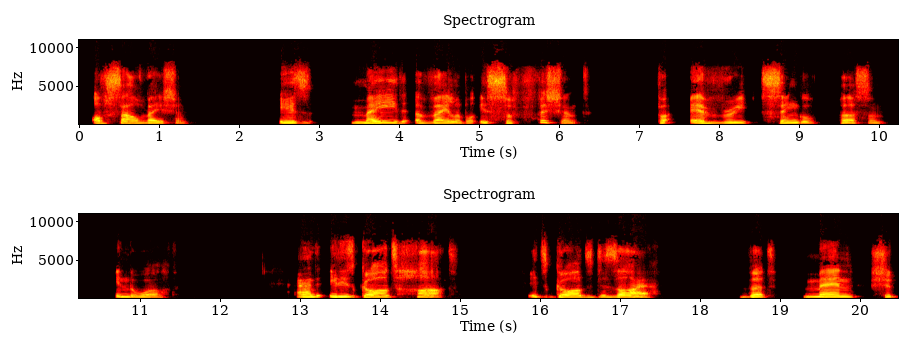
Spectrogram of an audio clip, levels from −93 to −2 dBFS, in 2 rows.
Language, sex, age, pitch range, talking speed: Romanian, male, 50-69, 120-165 Hz, 75 wpm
